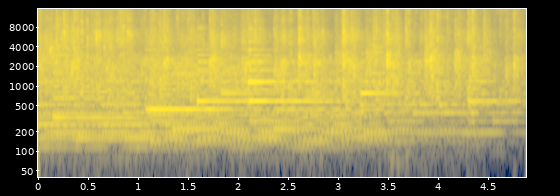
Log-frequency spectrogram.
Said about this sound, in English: Give the Lord a clap of hands.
